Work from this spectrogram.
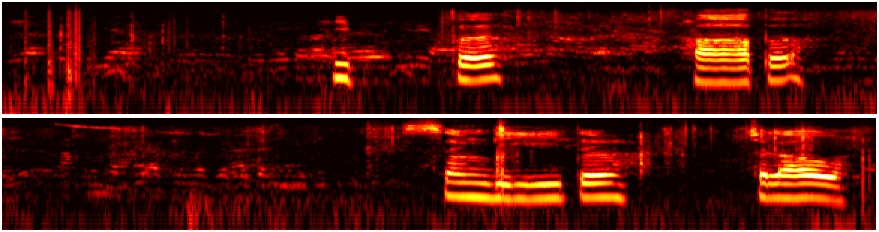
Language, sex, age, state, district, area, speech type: Dogri, male, 18-30, Jammu and Kashmir, Kathua, rural, read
